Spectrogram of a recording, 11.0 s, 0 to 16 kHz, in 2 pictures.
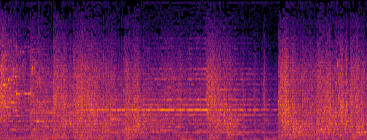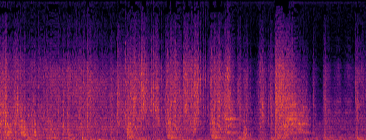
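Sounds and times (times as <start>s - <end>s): pistol shots: 7.3s - 10.2s.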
